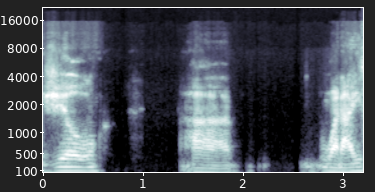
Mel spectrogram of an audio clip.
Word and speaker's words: Gilles: I've heard it every possible way to be pronounced. Now, what's the correct way? Uh, in English, people usually say jil.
